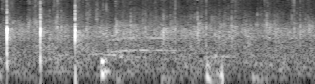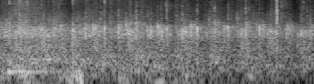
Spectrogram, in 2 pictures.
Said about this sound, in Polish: Więc wielkie brawa.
